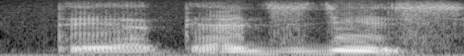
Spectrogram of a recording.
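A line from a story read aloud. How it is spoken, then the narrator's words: Irritated question. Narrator (Russian): раздраженно спросил Халид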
